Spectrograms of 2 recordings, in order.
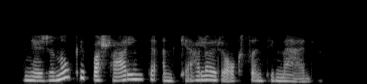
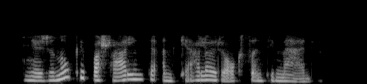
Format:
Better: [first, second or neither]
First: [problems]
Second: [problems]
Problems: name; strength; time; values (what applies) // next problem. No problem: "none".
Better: first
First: none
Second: noise reduction (neural mask model DeepFilterNet 3)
